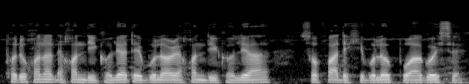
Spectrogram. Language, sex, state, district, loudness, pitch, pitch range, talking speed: Assamese, male, Assam, Sonitpur, -17 LUFS, 105 Hz, 105-110 Hz, 130 wpm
